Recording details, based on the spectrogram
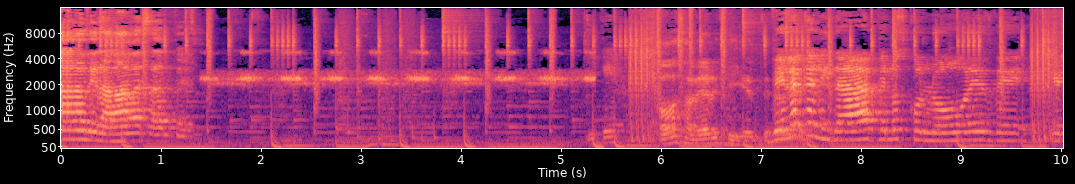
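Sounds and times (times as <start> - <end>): crickets chirping: 0.0 - 5.5
music beat with deep bass: 0.0 - 10.0.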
